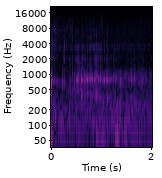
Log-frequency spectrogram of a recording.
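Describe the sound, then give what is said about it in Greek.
Liquid is poured into a glass and fizzes, a steady low gurgle with a crackling foamy hiss on top, fairly quiet, running continuously for a couple of seconds with no voices. “το ακούσω όλο αυτό και τον αφρισμό.”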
